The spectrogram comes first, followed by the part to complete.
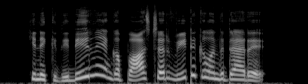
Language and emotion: Tamil, surprised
